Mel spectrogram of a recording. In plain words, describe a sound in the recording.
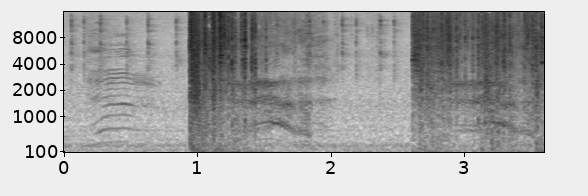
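An axe strikes hard with a loud crash.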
